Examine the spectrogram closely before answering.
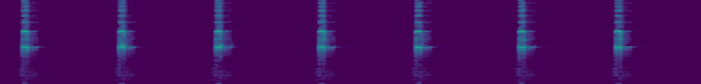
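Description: Ticking sound effect of an on-screen quiz countdown timer: one short, sharp click each second, seven in all, counting down the seconds left to answer.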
